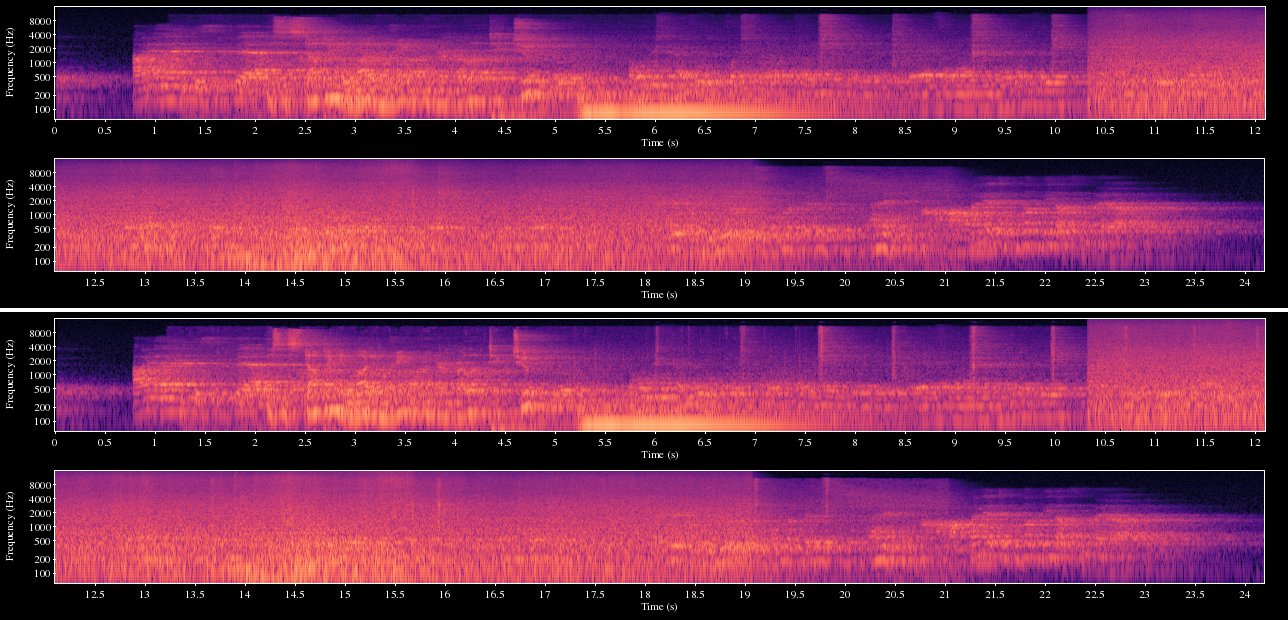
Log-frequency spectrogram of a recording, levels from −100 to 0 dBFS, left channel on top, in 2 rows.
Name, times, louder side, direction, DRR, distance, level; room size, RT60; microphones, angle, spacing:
voice 1, 0.8-4.0 18.0-23.0, equal, 5° right, -9 dB, 2.0 m, -31 dB
sound 1, 1.1-21.0, right 2 dB, 50° right, 0.8 m, -35 dB
voice 2, 4.7-5.3 5.7-10.1 10.6-14.0 14.4-16.0 16.4-17.3, left 1 dB, 80° left, -8 dB, 1.5 m, -34 dB
sound 2, 5.2-7.6, right 1 dB, 25° left, 1.5 m, -26 dB
Waves surf, 10.3-19.1, right 1 dB, 25° right, 0.6 m, -28 dB
6.8 x 5.5 x 7.2 m, 2.9 s
head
